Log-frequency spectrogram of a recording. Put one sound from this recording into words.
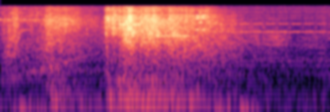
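A loud electric blast roars and crackles.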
